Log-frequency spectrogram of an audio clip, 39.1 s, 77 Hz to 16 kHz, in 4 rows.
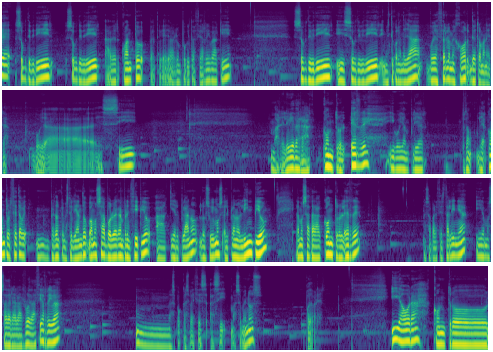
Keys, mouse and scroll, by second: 0.3 w, 1.2 w, 1.7-3.2 middle drag, 3.2-4.3 drag, 4.3-5.8 middle drag, 5.8 w, 6.8 w, 8.2 ctrl+z, 8.4 ctrl+z, 9.6 ctrl+z, 10.8-12.9 drag, 12.9-13.5 scroll down 1, 13.5-18.5 shift+middle drag, 18.5 ctrl+r, 20.9 ctrl+z, 21.2 ctrl+z, 21.6 ctrl+z, 23.0-35.1 drag.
